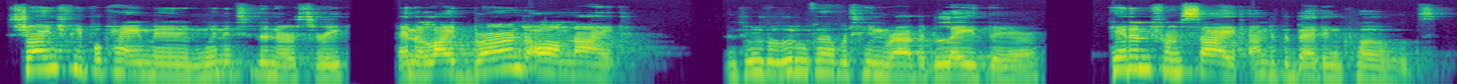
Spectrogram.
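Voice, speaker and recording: A woman reading a children's story aloud as a scripted narration, in an expressive storytelling manner. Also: mid-range voice, normal speed, low-quality recording. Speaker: storybook reader.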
